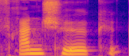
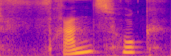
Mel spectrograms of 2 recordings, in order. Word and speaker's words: Franschhoek: Hm, als ich das erste Mal den Namen des Orts gelesen habe, habe ich Franschhoek gesagt. Also so, wie es quasi jeder Deutsche vermutlich für sich liest. Aber es wird Franzhuck ausgesprochen.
